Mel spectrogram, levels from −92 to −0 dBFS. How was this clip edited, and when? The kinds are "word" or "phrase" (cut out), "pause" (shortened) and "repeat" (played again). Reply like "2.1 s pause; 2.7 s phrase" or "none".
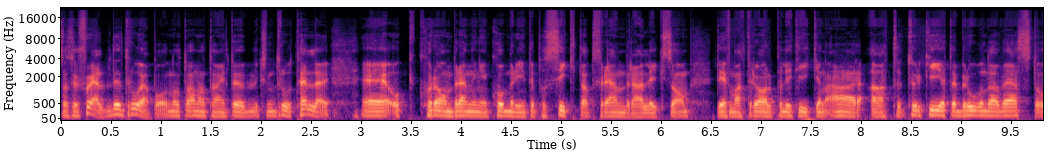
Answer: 6.7 s word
